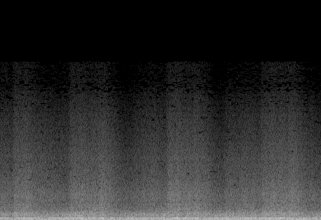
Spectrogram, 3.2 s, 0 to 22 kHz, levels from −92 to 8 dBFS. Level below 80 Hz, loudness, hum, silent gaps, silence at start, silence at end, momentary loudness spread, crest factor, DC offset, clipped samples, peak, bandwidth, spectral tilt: -30 dBFS; -24 LUFS; none; none; 0 s; 0 s; 2 LU; 12 dB; under 0.1%; under 0.1%; -10 dBFS; 13 kHz; -7 dB/octave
